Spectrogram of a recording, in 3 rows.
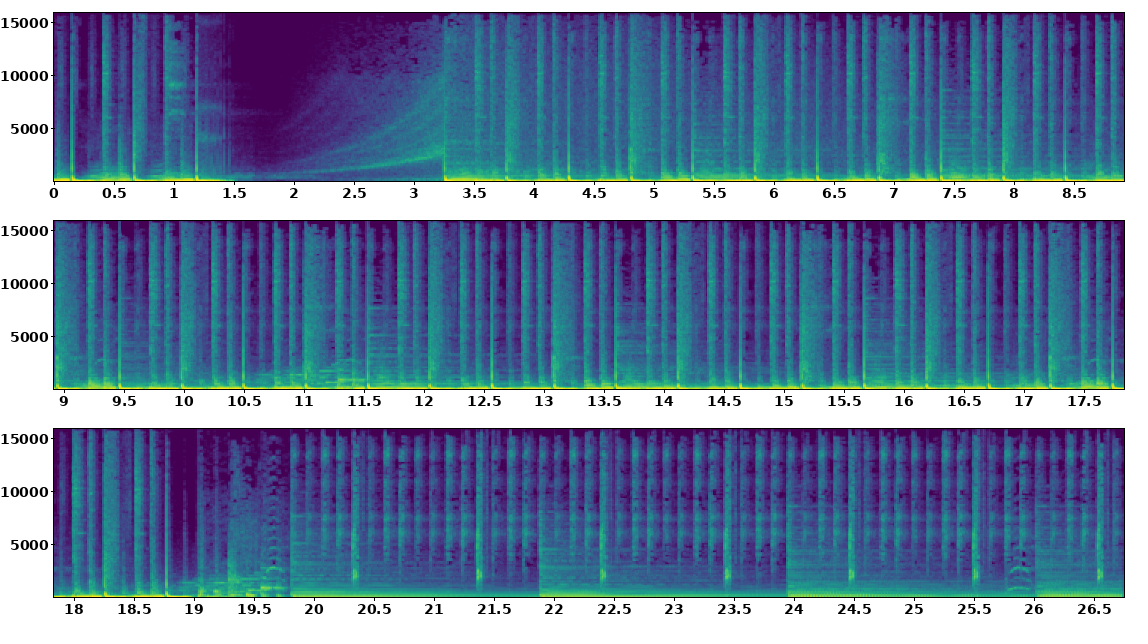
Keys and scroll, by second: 0.0-1.1 typing, 2.7 ctrl+Return, 3.2 v, 3.3 Left, 6.1 h, 6.6 g, 7.0 Return, 12.6 Return, 12.7 v, 12.9 Right, 14.0 Up, 15.4 ctrl+t, 15.8 Left, 17.1 Down, 18.1 Return, 19.9 ctrl+t, 20.4 Up, 23.1 Return.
